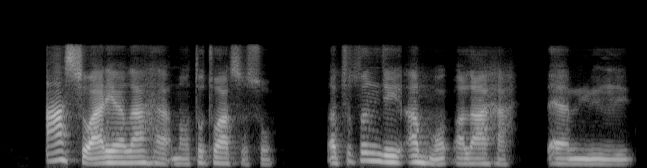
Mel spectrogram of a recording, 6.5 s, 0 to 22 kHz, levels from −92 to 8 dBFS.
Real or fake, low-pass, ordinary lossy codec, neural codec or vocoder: fake; 7.2 kHz; none; codec, 16 kHz, 0.5 kbps, FunCodec, trained on Chinese and English, 25 frames a second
